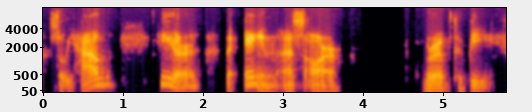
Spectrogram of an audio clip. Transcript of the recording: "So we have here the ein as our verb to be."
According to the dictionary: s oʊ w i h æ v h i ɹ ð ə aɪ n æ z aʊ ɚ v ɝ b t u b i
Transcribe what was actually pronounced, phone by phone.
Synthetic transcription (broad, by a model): s oʊ w i h æ v h i ɹ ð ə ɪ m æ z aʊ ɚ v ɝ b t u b i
